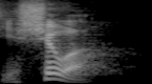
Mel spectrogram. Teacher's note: there's no sh sound in Greek so that became an s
